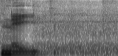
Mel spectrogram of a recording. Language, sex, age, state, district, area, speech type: Dogri, male, 30-45, Jammu and Kashmir, Reasi, rural, read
